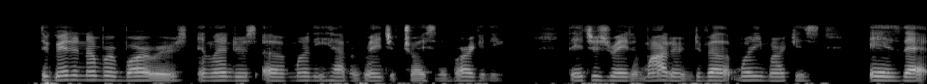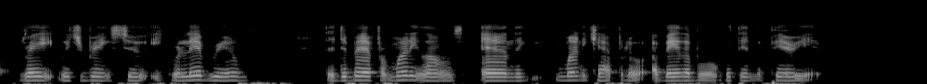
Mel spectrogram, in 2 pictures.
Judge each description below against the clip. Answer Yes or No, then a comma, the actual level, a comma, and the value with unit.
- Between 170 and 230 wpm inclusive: No, average, 145 wpm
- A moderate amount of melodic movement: No, narrow, 1.5 semitones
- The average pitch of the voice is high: No, medium, 180 Hz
